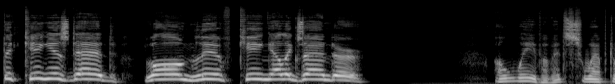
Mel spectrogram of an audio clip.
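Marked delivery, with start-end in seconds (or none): 0.0-3.7 much higher, louder chant of acclaim; crowd tumult. Acted. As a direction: roar his name like a crowd. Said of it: "A tumult interrupted him".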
